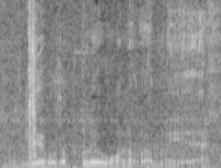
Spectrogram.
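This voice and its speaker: A man's voice: lowish voice, huge pitch swings, quick pace, vocal fry. A man giving a casual, matter-of-fact repair walkthrough, thinking aloud as he works. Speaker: intercom repair engineer presenting his work. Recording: loud traffic and outdoor street noise.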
